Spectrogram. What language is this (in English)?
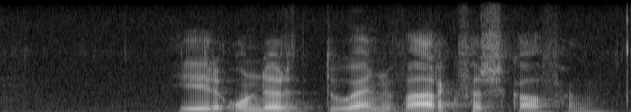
Afrikaans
